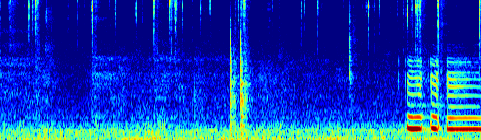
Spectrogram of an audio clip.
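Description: Small magnet balls clicking and snapping against one another as a strip of them is wrapped around a tube built of magnet balls. About five seconds in, a person hums a few steady notes, louder than the clicking.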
